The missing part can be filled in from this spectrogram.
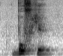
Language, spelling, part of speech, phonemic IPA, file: Dutch, boefje, noun, /ˈbufjə/, Nl-boefje.ogg
- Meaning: diminutive of boef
